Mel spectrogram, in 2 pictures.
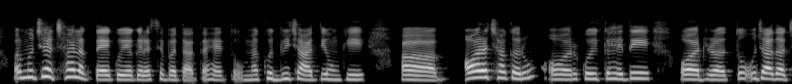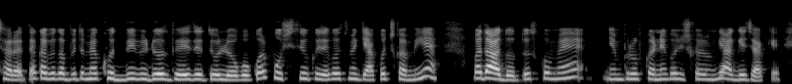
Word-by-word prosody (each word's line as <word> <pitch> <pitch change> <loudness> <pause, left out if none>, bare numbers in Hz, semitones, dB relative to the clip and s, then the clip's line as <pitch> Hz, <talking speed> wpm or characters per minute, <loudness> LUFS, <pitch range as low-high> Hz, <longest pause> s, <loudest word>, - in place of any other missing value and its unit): और - - +2
मुझे 330 +2 +3
अच्छा 345 -1 +3
लगता 275 -7 +1
है 215 0 +6
कोई 220 0 +1
अगर 215 0 0
ऐसे 215 +3 -3
बताता 210 -1 -2
है 210 -3 -3
तो - - -9
मैं 215 +2 -4
ख़ुद 270 -6 +1
भी 260 +3 -1
चाहती 235 -3 0
हूँ 225 -2 -2
कि 225 0 0 0.4
अ 205 -3 +4 0.3
और 305 +4 +8
अच्छा 315 -2 +3
करूँ 275 +4 +2 0.2
और 230 +1 0
कोई 255 -1 +3
कह 260 -2 +1
दे 275 +4 0 0.5
और 225 -1 +4 0.3
तो 275 - 0
वो 270 - -4
ज़्यादा 260 -3 +5
अच्छा 230 +1 -1
रहता 210 -1 -2
है। - - -4
कभी-कभी 260 -2 0
तो 265 - -4
मैं 260 - 0
ख़ुद 265 -8 0
भी 255 +3 -1
वीडियोज़ 245 -1 +2
भेज 230 0 +2
देती 235 -1 -1
हूँ 225 - +2
लोगों 210 0 0
को 275 - -1
और 300 - -1
पूछती 270 -1 -4
हूँ 260 - -3
कि 250 - -4
देखो 230 +3 0
इसमें 255 0 -4
क्या 215 -2 -1
कुछ 250 +1 -4
कमी 230 +6 -3
है 370 -3 -1 0.4
बता 285 -3 +7
दो 210 -3 -2
तो 200 +5 -7
उसको 265 +2 -4
मैं 290 +4 -2 0.4
इम्प्रूव 250 +1 -3
करने 240 -2 -2
की 245 - -7
कोशिश 255 -3 -4
करूँगी 235 +2 -5
आगे 225 -3 -1
जाके। 180 -4 -5
245 Hz, 245 wpm, -20 LUFS, 220-265 Hz, 0.5 s, और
